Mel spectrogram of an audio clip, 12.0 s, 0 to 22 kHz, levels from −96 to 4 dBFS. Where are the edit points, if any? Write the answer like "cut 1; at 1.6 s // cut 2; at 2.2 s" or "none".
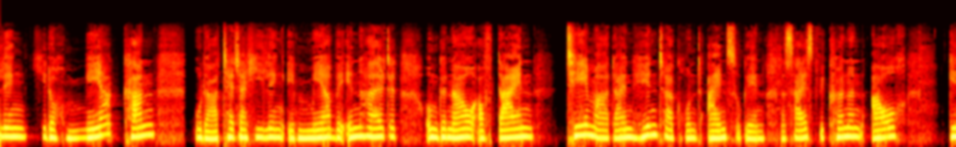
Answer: cut 1; at 2.3 s // cut 2; at 5.0 s // cut 3; at 9.8 s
